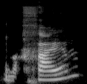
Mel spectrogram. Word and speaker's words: l'chaim: If you hear someone say l'chaim, well, and you really have to hit that first. It's that kind of, there's a word for it, the way you pronounce that first, the CH. It's got that sound in it.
